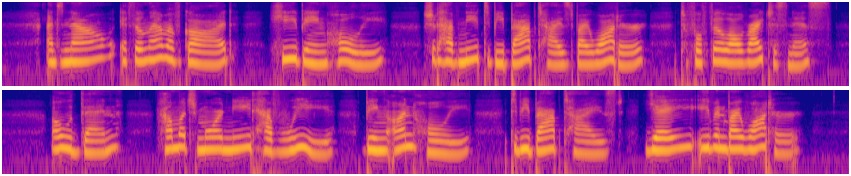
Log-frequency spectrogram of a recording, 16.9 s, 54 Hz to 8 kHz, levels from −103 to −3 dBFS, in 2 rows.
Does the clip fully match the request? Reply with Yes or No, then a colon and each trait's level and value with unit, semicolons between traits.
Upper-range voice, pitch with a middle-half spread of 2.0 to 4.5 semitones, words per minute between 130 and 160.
Yes: high, 230 Hz; average, 3.2 semitones; average, 140 wpm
